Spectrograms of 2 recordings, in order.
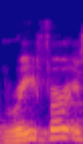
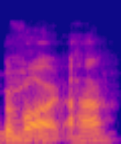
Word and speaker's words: Brevard: Jakai Briefer, am I pronouncing that name? Brevard, Brevard, excuse me.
